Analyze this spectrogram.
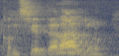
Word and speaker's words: considerarlo: Considerarlo. Okay, because you're kind of trilling that R.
